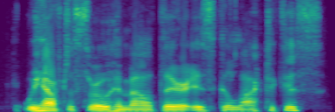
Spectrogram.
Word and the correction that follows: Galactus: Can I say that right? – Galactus, there it is.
